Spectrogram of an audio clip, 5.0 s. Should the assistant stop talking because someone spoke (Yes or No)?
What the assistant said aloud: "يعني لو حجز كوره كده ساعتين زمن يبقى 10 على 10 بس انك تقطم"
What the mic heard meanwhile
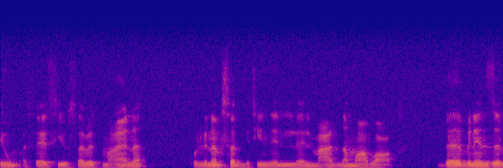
Yes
